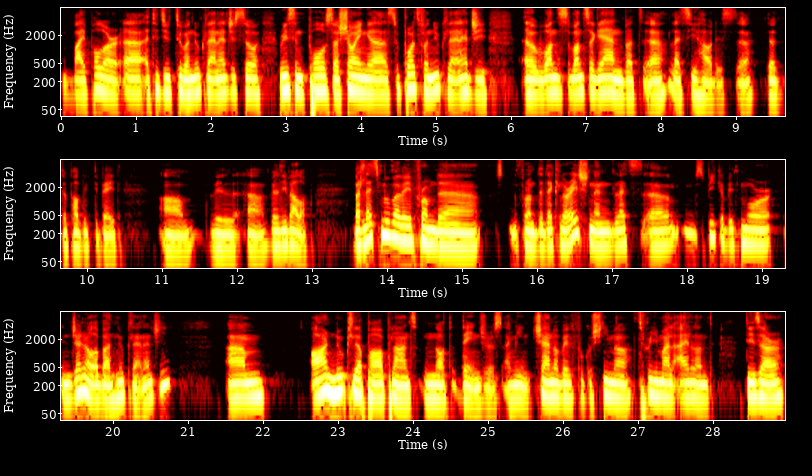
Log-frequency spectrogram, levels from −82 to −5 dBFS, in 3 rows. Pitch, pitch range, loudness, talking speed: 115 Hz, 105-125 Hz, -17 LUFS, 155 wpm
